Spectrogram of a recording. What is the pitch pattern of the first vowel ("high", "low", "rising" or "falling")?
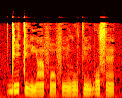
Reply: high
